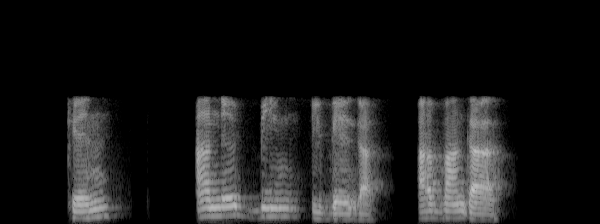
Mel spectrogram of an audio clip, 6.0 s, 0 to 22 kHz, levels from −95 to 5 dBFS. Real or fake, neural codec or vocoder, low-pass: fake; codec, 16 kHz, 1.1 kbps, Voila-Tokenizer; 3.6 kHz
